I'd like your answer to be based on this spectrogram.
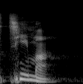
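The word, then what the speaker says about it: tima (τιμή): Honor in the Bible as a Greek word is pronounced as tima.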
